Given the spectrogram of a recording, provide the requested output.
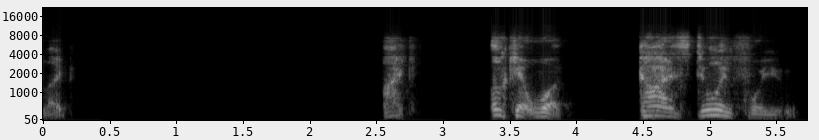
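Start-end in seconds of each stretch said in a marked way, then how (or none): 3.4-5.5 high-pitched, loud yell. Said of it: "just yell at this kid".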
